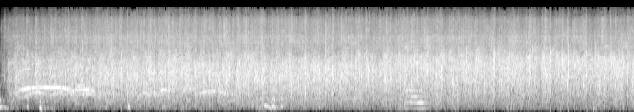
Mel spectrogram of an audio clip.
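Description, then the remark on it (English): Sustained, dense applause from a large audience, a steady wash of clapping at even loudness throughout, with a few faint vocal sounds and whoops poking through. “And I think you deserve by starting with an applause.”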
